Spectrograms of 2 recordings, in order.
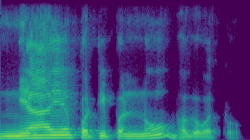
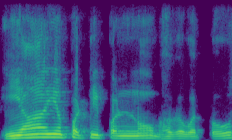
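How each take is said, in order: First: The first word starts with an 'nya' sound. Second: The first word starts with a plain 'ya' sound. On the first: This is the Hindi form of the word. "बहुत से लोग संघ वंदना में न्याय पटिपन्नो भगवतो कहते हैं" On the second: This is the Pali form of the word. "पाली शब्द है"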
